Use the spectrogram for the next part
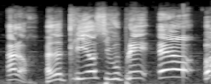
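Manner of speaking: rising call for the next customer. Real, not acted. Seller summoning another customer, calling out. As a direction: holler to get someone's attention.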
